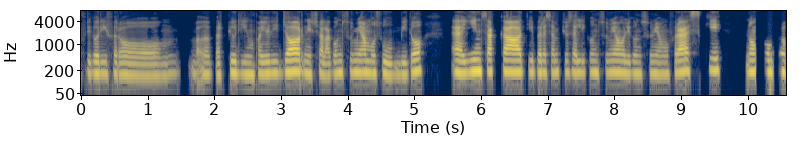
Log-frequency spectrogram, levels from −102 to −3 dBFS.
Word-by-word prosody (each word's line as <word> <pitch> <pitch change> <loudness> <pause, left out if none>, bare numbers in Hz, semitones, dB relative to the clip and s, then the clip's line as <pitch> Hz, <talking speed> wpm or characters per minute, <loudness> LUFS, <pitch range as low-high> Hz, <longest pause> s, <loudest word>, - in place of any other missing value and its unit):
frigorifero, 165 -3 -5
mhmm, 170 +3 -15
b 165 0 -9
per 160 0 -9
più 180 -1 -2
di 170 -1 -8
un 165 -1 -3
paio 170 +1 -3
di 180 0 -5
giorni, 190 -1 +6
cioè, 170 +1 -5
la 155 0 -3
consumiamo 185 +1 -3
subito, 170 +4 -2 0.4
e 185 -2 +3
gli 190 +2 -2
insaccati, 195 -1 +6
per 185 0 -3
esempi, 185 +1 -7
se 185 -1 -4
li 180 0 -6
consumiamo, 185 0 -4
li 175 -1 -3
consumiamo 170 -1 -8
freschi, 200 +3 +1 0.3
non 195 0 +1
compro 195 -1 -2
180 Hz, 155 wpm, -21 LUFS, 170-190 Hz, 0.4 s, giorni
